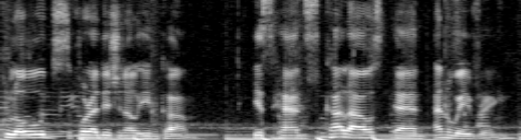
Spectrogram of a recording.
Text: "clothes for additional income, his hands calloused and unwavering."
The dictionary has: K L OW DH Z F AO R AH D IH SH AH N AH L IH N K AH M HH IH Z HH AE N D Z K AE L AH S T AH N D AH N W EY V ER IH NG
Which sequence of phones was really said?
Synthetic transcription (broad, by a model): K L OW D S F AO R AH D IH SH AH N AH L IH N K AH M HH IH S HH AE N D S K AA L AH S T AH N D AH N W EY V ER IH NG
